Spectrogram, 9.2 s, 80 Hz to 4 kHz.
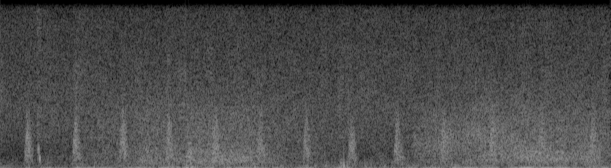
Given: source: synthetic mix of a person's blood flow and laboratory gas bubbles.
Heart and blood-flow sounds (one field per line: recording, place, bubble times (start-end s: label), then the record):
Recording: Doppler ultrasound of blood flow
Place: subclavian vein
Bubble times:
0.57-0.64 s: bubbles
From the record:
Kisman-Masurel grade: 112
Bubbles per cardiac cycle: 1 to 2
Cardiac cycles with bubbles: 1 to 10%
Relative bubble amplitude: moderate (0.250 to 0.450)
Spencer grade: 1 (occasional bubble signal discernible with the cardiac motion signal, with majority of cardiac periods free of bubbles)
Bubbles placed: anywhere in the cardiac cycle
